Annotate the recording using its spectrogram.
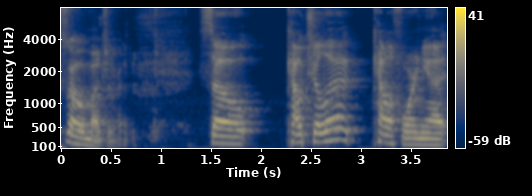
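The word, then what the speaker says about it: Chowchilla: Cowchilla? Cowchilla. Cowchilla. Did you look up that that's how it's pronounced?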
